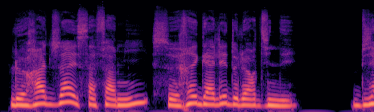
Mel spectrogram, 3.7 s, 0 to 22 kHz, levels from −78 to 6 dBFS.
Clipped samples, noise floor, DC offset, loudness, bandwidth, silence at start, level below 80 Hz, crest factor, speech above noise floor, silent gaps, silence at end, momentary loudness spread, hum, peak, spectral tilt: under 0.1%; -61 dBFS; under 0.1%; -20 LUFS; 16 kHz; 0.1 s; -54 dBFS; 14 dB; 42 dB; none; 0 s; 5 LU; none; -6 dBFS; -6.5 dB/octave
